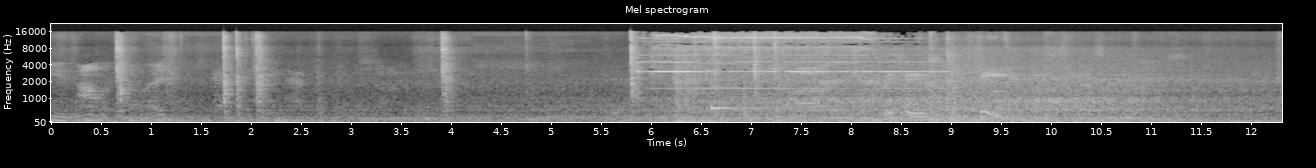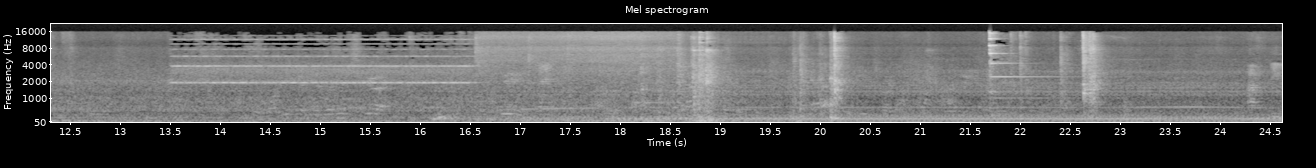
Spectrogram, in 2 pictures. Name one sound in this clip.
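A light rail metro car rumbles along the track, heard from inside.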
